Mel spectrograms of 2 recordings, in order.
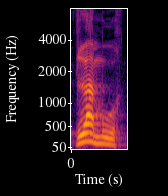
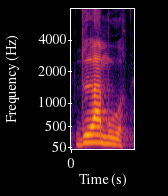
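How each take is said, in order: No difference in how they are said.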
